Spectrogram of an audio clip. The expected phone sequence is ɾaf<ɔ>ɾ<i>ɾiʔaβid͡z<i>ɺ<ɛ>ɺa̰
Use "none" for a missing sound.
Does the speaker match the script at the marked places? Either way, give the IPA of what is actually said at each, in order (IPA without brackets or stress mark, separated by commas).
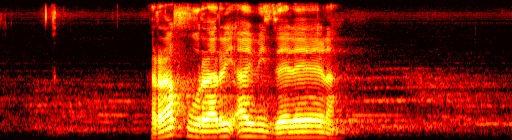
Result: u, a, ɛ, ɛː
